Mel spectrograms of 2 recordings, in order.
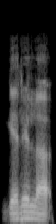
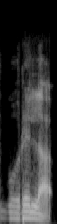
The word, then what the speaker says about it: guerrilla: This particular idea of security, guerrilla warfare, Geurilla, guerrilla. People say gorilla, please. It's not guerrilla warfare. We don't fight like gorillas. They are apes, and we are not. So, guerrilla warfare is how you should be pronouncing it.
